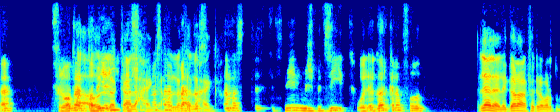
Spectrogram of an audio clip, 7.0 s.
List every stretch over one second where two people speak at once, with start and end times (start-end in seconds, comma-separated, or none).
0.9-2.7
